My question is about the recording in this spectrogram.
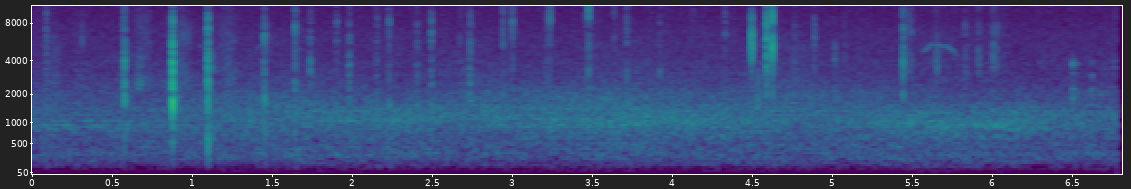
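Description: Fingertips lightly patting lotion-covered facial skin: small, soft, irregular taps, a couple of them sharper about a second in, over a steady background hiss.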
